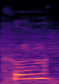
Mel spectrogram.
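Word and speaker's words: COUM: a pro another project called how did you pronounce it Kum right Kum Transmissions so one thing I was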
